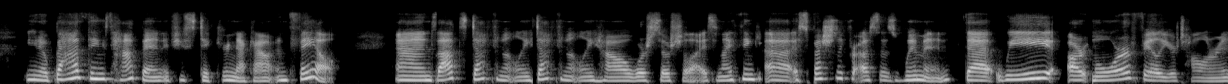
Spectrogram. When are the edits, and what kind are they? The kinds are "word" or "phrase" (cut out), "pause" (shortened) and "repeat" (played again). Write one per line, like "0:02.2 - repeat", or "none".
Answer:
0:04.4 - word
0:05.3 - repeat
0:07.6 - word
0:09.6 - pause
0:10.9 - word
